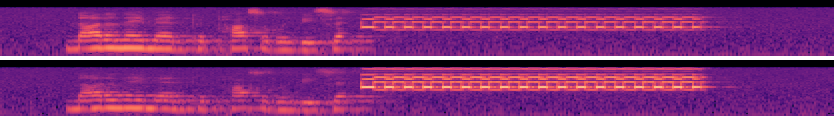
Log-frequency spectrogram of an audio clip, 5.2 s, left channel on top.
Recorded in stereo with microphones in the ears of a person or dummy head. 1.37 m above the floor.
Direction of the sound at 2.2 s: 40° right (ahead or behind).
